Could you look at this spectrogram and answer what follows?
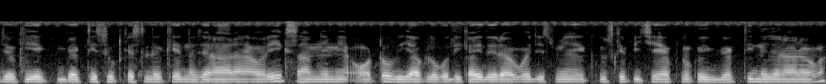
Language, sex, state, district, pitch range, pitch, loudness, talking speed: Hindi, male, Uttar Pradesh, Muzaffarnagar, 115-120 Hz, 115 Hz, -16 LUFS, 260 wpm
